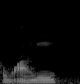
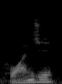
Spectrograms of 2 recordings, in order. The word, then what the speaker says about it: Huangji: I wanted to say it was pronounced Hwangi, but Huangji.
